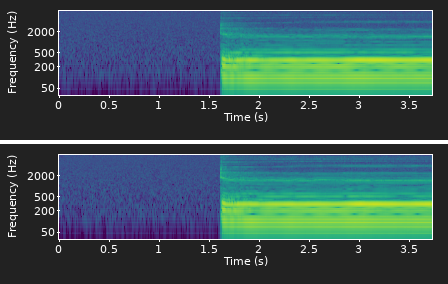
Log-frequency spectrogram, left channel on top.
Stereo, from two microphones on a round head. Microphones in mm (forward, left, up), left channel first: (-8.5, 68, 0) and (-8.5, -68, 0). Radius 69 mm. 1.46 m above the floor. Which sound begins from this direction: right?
Singing, at 1.6 s.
